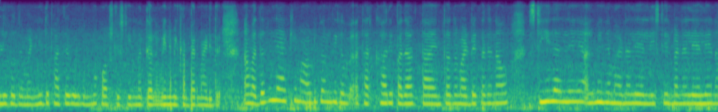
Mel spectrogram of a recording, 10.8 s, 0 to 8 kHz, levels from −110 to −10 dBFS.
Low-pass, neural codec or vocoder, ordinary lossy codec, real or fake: 7.2 kHz; none; Opus, 32 kbps; real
